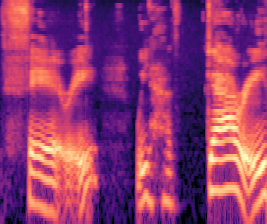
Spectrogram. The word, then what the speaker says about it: Gary: Whereas the boy's name, Gary, G-A-R-Y, that rhymes with Harry, as in Harry Potter, or Prince Harry. And so Mary, the girl's name, has an air vowel sound, and Gary, the boy's name, has an ah sound.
